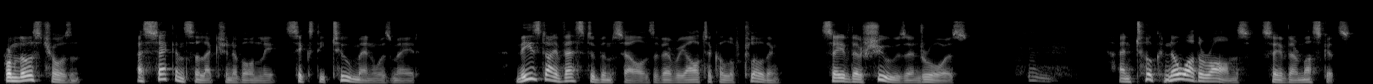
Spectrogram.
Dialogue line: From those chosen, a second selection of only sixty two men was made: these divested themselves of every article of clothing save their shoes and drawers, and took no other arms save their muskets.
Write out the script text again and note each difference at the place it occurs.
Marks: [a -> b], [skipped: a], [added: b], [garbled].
From those chosen, a second selection of only sixty two men was made: these divested themselves of every article of clothing save their shoes and drawers, and took no other arms save their muskets.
